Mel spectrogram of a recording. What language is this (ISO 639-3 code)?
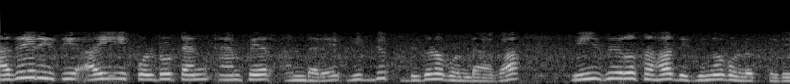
kan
